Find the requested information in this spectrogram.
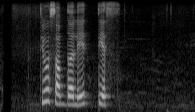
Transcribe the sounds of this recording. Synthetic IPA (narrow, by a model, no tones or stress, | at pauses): t̪josʌb̚d̪ʌlet̪es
